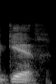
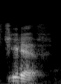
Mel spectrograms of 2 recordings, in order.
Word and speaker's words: GIF: worth I pronounce a gift and he says yeah but i think that i think the person that invented it says it's jeff so I was like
